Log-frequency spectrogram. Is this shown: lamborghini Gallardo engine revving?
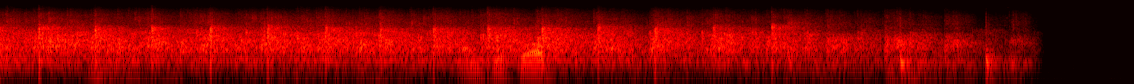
no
